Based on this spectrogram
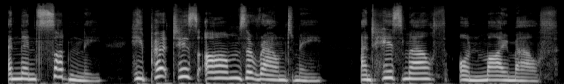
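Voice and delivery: ordinary delivery

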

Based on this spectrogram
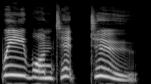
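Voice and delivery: put-on high, loud childish retort; squeaky stubborn Thingamy; defiant small creature. Thingamy replies.

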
